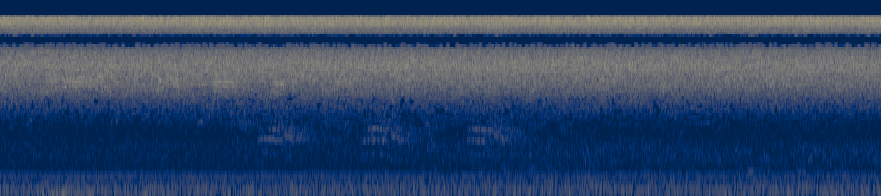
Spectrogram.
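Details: On a summer day at Tokyo's Shakujii Park, cicadas chirp together in a constant sizzling high buzz. Three faint short calls from another animal come in quick succession near the middle.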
